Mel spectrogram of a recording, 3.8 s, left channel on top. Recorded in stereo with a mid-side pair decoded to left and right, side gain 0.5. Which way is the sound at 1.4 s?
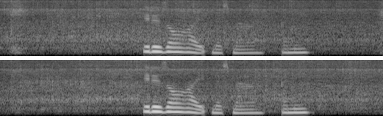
20° right.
